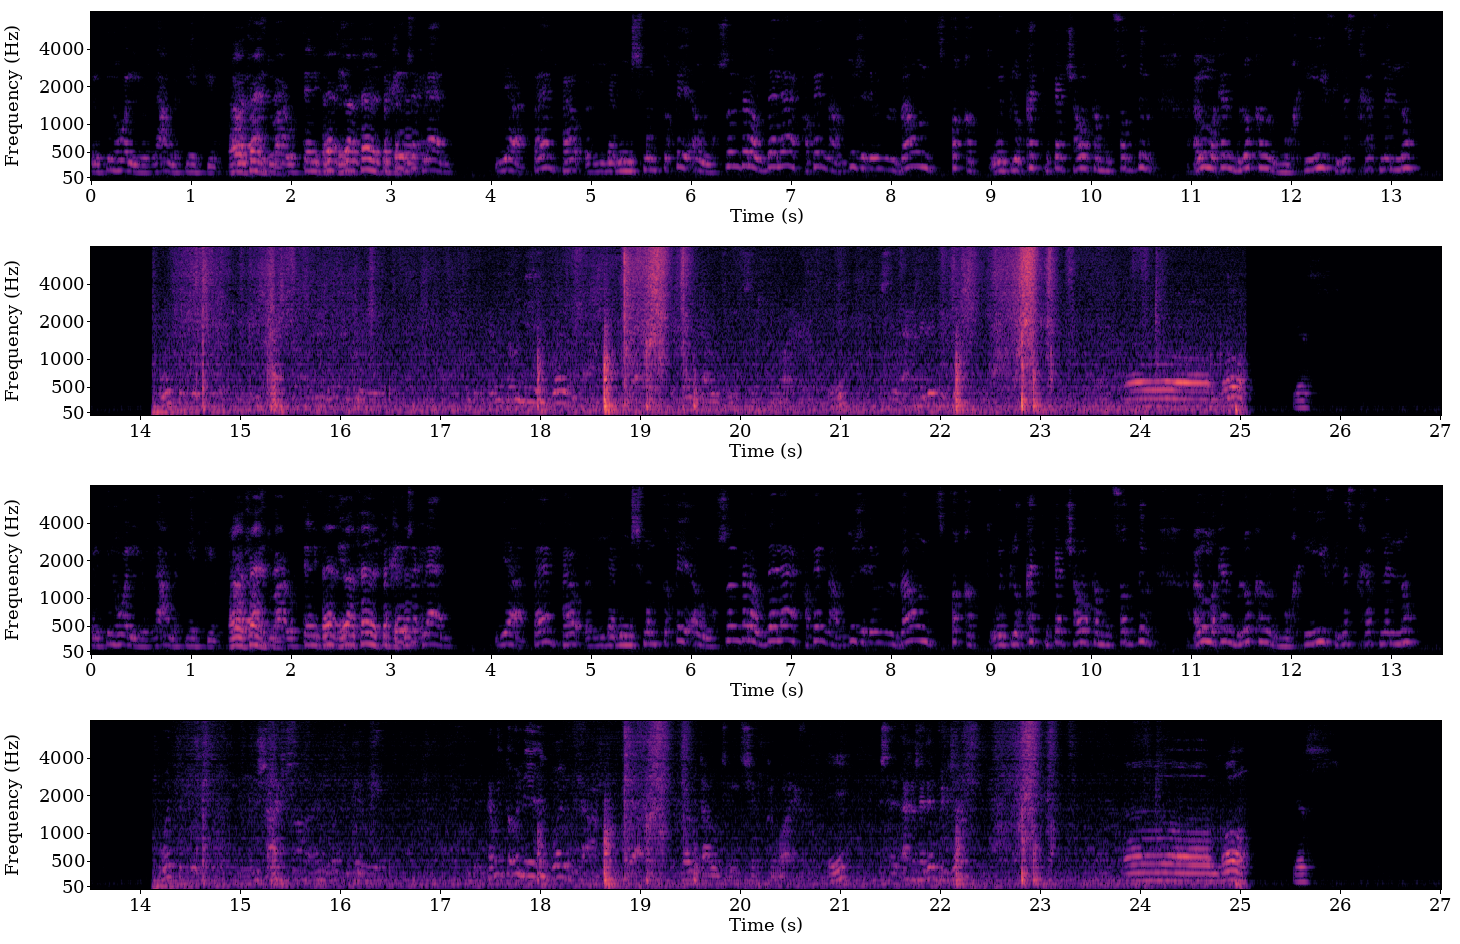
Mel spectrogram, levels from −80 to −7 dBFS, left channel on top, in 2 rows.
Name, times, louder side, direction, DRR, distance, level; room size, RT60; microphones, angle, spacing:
voice 1, 0.0-3.6 4.0-13.3 14.2-16.5 17.1-20.8 21.4-22.5, left 1 dB, 15° right, 1.0 m, -49 dB
voice 2, 1.4-1.9 2.3-3.3 20.9-21.1 23.8-25.1 25.5-25.9, left 1 dB, 75° right, 0.6 m, -41 dB
sound 1, 14.1-25.1, left 10 dB, 85° left, 0.3 m, -38 dB
3.7 x 2.4 x 2.4 m
head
